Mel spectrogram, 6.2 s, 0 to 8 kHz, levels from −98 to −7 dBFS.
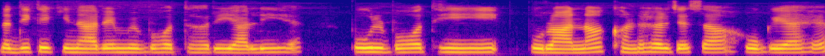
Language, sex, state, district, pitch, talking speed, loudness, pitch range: Hindi, female, Chhattisgarh, Sarguja, 210 Hz, 155 wpm, -16 LUFS, 205-220 Hz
